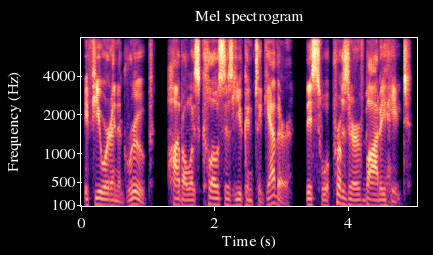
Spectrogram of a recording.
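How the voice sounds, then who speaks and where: A man's voice: low voice, moderate pace, no echo, clean studio sound. A man playing a sombre weather service expert, giving plain, grave survival instructions in a scripted radio drama. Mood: grave, instructive. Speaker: radio show guest expert.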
